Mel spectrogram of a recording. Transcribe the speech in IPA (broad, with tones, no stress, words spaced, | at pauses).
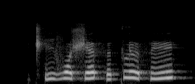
t͡ʃʼi˩˧˩vɔ˥˧ ʃɛ˧˥θɘ˩˧˩k lɘ˥˧θẽ˧˥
